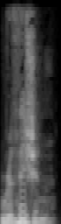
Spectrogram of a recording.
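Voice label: "revision", British English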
